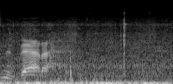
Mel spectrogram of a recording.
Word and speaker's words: Nevada: that's great data no one in their right mind pronounces the word Nevada here in Nevada its Nevada with the a sound yeah alright white is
